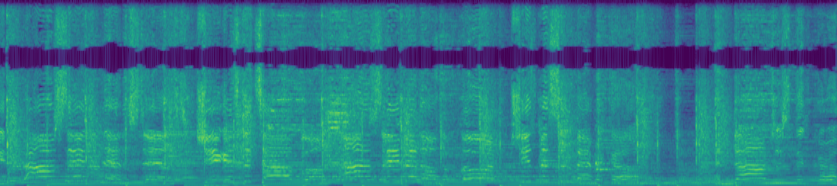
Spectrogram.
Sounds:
Music

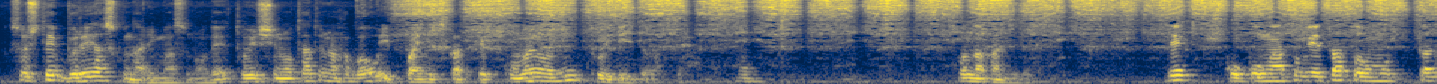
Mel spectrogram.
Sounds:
sharpen knife

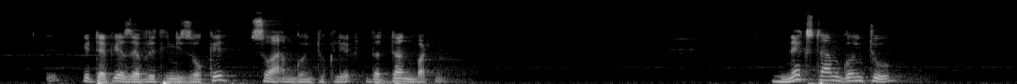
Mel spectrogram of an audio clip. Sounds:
Speech

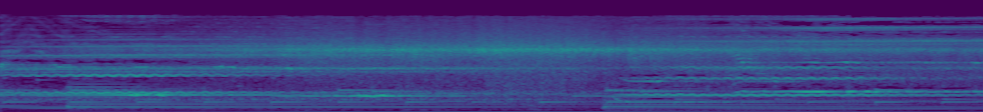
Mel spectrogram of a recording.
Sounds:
Music

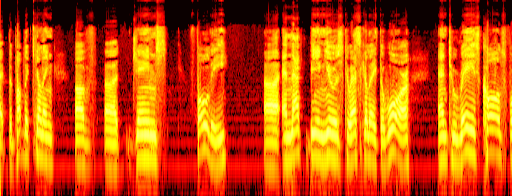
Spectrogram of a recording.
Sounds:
Speech

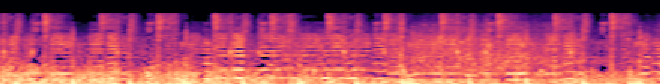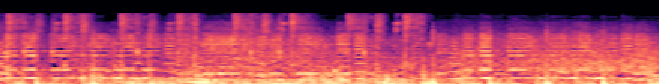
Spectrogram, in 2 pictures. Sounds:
Car passing by, Car, Music, Vehicle

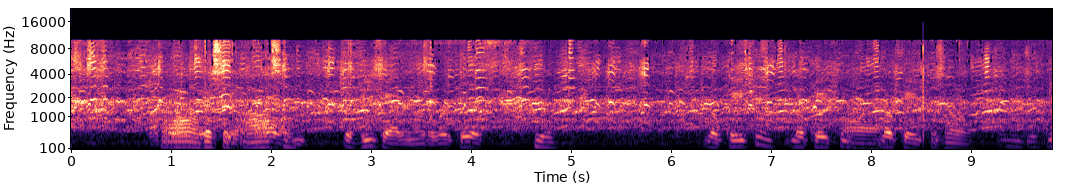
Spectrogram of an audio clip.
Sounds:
Honk, Speech, goose honking

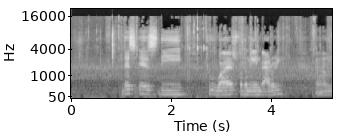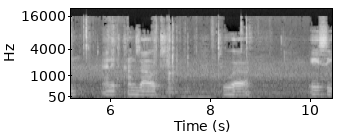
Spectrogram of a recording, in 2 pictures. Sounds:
Speech

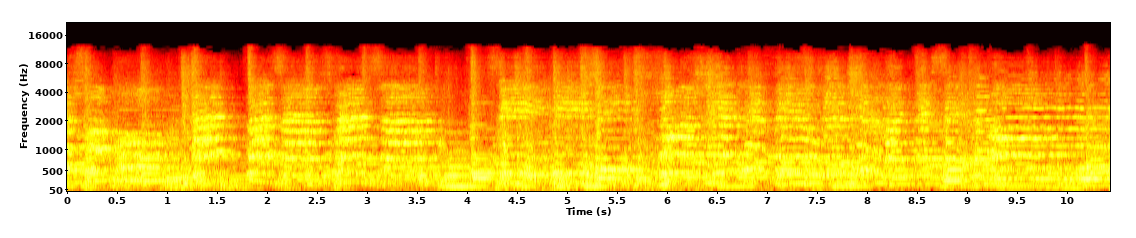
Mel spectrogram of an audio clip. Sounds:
Music

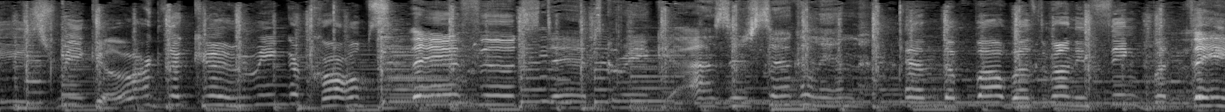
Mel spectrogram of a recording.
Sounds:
Music

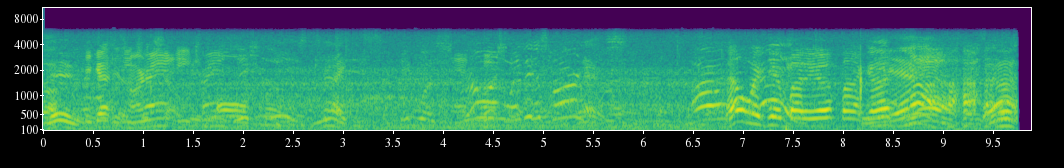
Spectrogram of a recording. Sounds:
Wind

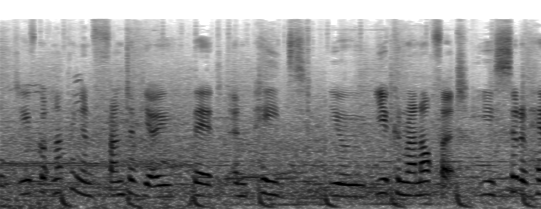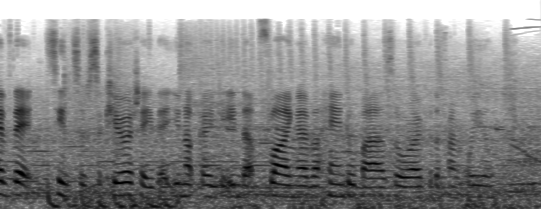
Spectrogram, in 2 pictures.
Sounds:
Music, Vehicle, Speech

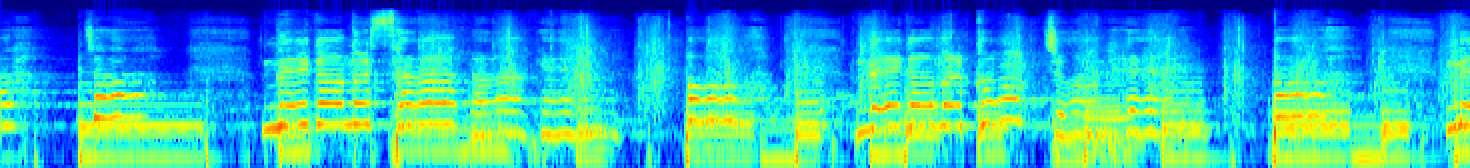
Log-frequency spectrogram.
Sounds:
Female singing, Music

